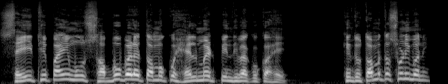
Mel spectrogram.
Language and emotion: Odia, angry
